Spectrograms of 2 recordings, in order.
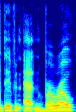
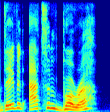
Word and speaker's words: Attenborough: And then you have Malta deciding to be petty about their shark tooth that David Attenborough, because I'm going to say it like they say it over there, because I really want to say David Attenborough, you know, like the five boroughs of New York, because that's how it's spelled.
